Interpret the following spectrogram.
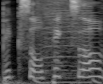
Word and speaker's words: Pixel X Pixel: do a podcast together it's called pixel pixel but it's pixel X pixel the x is silent and we're coming up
